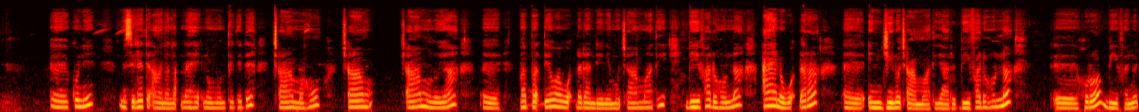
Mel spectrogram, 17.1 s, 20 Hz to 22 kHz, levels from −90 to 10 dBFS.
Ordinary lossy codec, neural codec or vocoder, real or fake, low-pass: AAC, 48 kbps; none; real; 19.8 kHz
